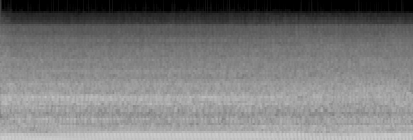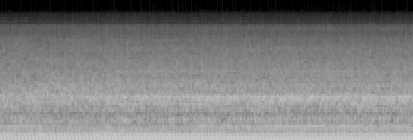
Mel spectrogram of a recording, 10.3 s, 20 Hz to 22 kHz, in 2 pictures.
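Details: Revived Honda HRR216 push mower started on choke after reassembly: a steady, even drone from the small single-cylinder engine with no misses, knocks or surging; it runs healthy.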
